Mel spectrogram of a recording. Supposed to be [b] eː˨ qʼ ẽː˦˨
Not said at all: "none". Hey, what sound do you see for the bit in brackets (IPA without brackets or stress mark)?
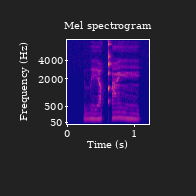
β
